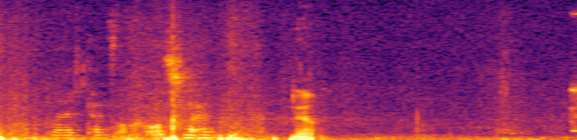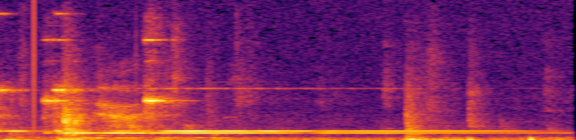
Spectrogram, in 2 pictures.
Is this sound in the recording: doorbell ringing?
yes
